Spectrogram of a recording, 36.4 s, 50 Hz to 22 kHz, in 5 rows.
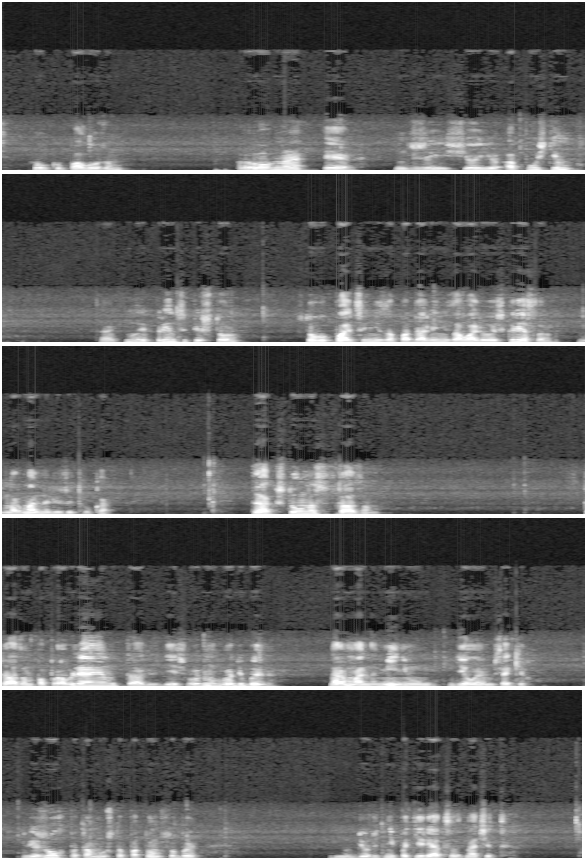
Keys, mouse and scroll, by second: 1.2 scroll down 1, 2.7 r, 5.2 g, 7.4-9.6 middle drag, 9.6-10.2 scroll down 1, 10.2 scroll up 1, 10.3 middle click, 11.5 g, 13.1-14.6 middle drag, 17.2 click, 18.9 r, 22.4-23.1 middle drag, 24.6-25.2 middle drag, 27.3 click, 28.3 g, 30.2 click, 30.6 g, 32.1-34.0 middle drag, 34.0 scroll down 1, 35.7 scroll up 1, 35.8-36.4 middle drag.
